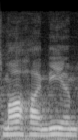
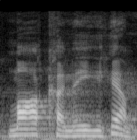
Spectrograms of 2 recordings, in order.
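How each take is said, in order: First: The name is said with an English pronunciation. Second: The name is said with a Hebrew pronunciation. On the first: "pronounced Mahanaim in English" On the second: "in Hebrew it's pronounced Machanaim"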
